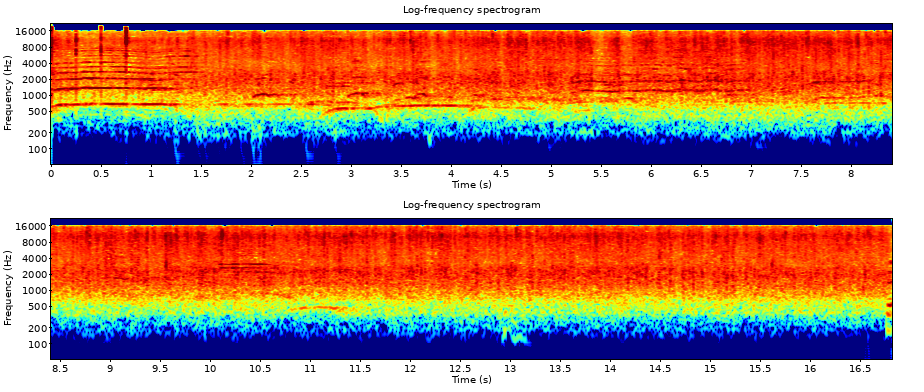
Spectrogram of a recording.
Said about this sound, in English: a great doctor, a round of applause for that introduction.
